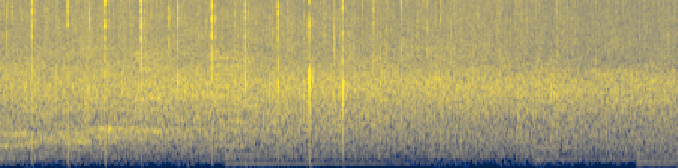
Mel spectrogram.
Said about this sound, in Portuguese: Um aplauso a Jesus Cristo.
